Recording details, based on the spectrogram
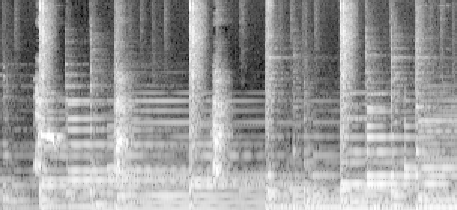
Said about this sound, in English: That's my dog barking in the background, and I dislike him.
